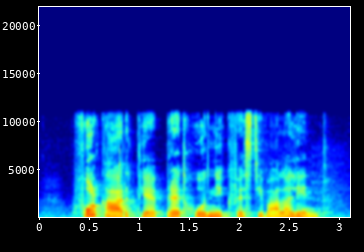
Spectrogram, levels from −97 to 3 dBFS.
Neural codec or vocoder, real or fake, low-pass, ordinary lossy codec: none; real; 10.8 kHz; none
